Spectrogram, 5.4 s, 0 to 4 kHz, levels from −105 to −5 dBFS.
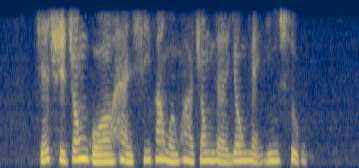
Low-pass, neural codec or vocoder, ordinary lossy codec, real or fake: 3.6 kHz; vocoder, 44.1 kHz, 128 mel bands, Pupu-Vocoder; AAC, 32 kbps; fake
